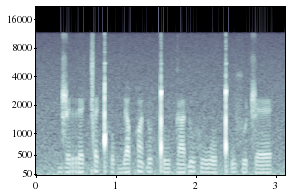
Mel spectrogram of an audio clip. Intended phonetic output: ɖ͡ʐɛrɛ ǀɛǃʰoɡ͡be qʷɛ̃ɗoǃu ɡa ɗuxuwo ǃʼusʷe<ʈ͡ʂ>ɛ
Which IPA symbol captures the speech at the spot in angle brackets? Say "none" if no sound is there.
ʈ͡ʂ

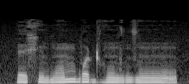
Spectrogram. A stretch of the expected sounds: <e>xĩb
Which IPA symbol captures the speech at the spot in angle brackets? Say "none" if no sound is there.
e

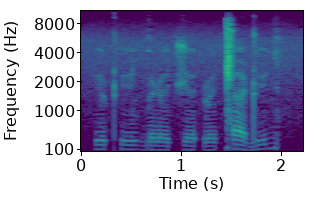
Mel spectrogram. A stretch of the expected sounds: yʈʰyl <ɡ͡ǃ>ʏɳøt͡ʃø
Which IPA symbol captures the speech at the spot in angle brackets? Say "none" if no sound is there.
ɡ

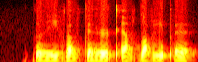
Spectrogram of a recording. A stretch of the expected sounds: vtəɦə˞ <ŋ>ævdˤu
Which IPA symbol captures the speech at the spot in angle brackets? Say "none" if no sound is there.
kʼ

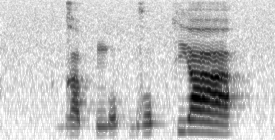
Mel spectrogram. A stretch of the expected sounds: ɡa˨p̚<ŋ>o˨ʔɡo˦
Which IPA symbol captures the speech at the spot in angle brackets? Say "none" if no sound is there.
ŋ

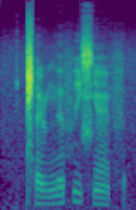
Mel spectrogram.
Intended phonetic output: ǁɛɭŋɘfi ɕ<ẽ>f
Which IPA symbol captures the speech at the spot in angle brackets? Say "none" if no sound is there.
ɛ̃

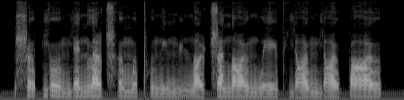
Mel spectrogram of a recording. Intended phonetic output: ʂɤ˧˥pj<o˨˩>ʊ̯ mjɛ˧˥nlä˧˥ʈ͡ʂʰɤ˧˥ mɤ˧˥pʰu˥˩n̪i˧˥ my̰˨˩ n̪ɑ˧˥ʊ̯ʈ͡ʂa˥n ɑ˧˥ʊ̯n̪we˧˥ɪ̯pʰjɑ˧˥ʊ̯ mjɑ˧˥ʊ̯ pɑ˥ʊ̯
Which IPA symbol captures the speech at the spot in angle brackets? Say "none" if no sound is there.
o˥˩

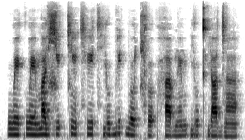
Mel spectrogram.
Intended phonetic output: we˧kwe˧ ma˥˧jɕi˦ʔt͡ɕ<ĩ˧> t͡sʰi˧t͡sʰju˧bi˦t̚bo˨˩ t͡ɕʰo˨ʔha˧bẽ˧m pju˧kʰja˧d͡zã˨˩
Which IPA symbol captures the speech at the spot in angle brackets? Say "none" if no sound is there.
ĩ˥˧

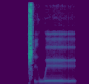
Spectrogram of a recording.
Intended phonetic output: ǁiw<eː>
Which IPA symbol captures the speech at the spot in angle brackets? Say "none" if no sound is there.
eː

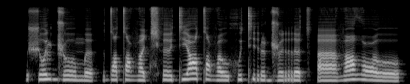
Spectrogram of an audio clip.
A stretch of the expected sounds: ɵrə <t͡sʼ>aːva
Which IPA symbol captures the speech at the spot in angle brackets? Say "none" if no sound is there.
t͡sʼ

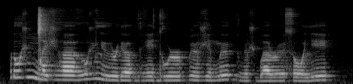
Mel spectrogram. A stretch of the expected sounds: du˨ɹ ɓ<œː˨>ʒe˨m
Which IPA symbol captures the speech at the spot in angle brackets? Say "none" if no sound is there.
øː˨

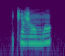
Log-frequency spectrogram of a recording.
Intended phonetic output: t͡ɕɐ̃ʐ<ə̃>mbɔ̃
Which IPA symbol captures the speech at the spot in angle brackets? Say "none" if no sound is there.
ɔ̃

